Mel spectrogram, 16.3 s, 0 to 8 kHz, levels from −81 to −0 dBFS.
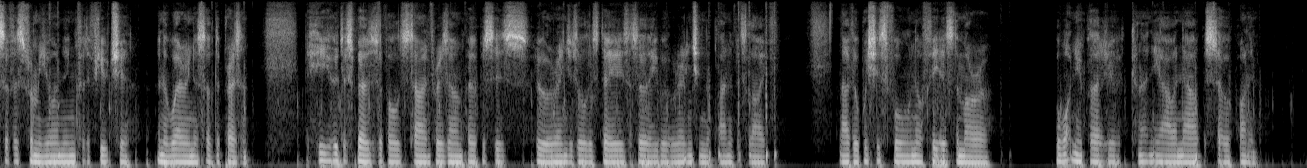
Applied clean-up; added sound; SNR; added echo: neural mask model RNNoise.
